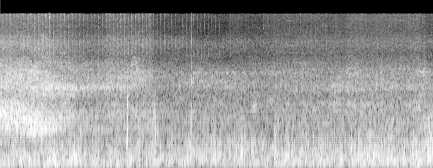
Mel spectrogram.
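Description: Motorcycle riding along a road, its engine running under heavy wind buffeting on the microphone, heard as a loud, dense, choppy rumble.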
